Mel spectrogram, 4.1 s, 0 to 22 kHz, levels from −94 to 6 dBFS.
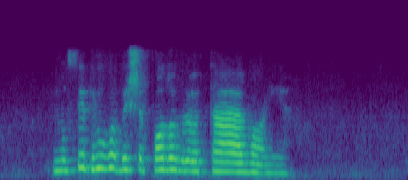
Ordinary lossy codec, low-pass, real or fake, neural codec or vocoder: Opus, 16 kbps; 7.2 kHz; fake; codec, 16 kHz, 2 kbps, X-Codec, WavLM features, trained on Multilingual LibriSpeech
